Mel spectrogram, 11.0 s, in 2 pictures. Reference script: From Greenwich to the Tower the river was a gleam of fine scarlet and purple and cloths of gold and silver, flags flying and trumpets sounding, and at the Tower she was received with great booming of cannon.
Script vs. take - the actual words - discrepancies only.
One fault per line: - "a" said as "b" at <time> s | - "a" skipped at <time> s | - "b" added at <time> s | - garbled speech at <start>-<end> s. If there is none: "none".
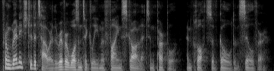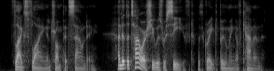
- "was" said as "wasn't" at 1.4 s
